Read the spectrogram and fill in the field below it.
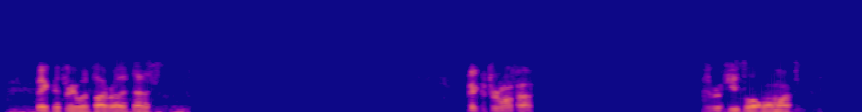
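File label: Police District Dispatch; Raleigh; Northeast; p25; wake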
